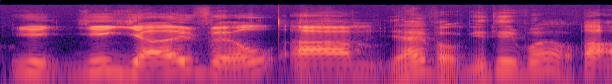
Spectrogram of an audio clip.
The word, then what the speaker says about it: Yeovil: FTBL, Harry Kewell is linked with a manager's position at Yeovil Town in League 2, the English League. That right, Yeovil. Yeah. Why did you not say Yeovil? Yeovil.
